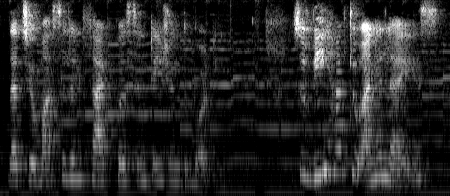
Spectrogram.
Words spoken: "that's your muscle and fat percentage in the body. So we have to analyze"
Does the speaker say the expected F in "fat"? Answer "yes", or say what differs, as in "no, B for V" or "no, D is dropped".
yes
